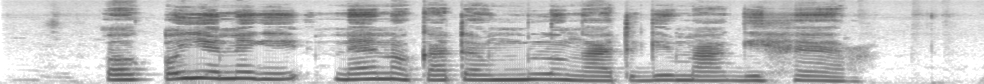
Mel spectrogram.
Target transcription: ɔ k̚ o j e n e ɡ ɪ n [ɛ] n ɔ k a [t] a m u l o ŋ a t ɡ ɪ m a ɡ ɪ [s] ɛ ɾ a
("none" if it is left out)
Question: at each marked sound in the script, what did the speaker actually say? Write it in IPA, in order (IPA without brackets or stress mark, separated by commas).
ɛ, t, h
